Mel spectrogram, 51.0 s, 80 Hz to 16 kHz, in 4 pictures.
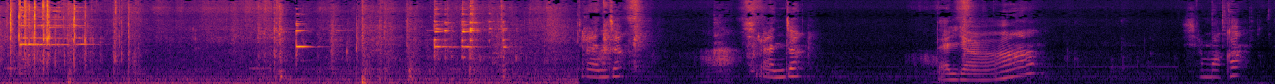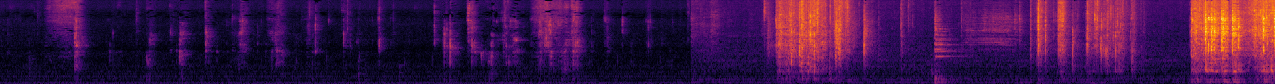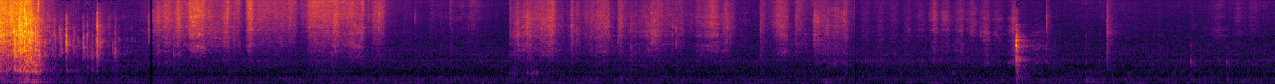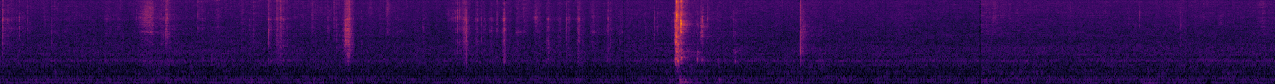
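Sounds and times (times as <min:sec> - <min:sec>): plastic packet crinkling and tearing: 0:20.4 - 0:21.8, 0:23.0 - 0:28.1.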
